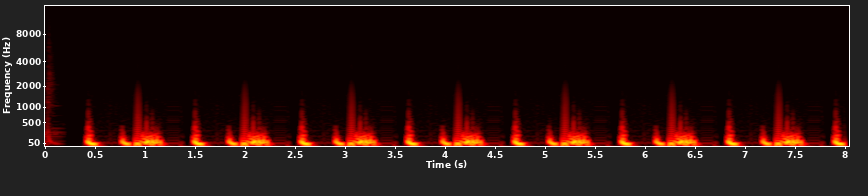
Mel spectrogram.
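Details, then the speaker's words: Simulated heart sounds at about 56 beats a minute with a mitral stenosis murmur: an opening snap right after S2, then a low rumbling mid-diastolic decrescendo murmur from turbulent flow through the narrowed mitral valve. "blood rushes through the narrowed maral valve producing turbulent flow and this is audible vibrations from these that that produce our mid diastolic decrescendo merma"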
